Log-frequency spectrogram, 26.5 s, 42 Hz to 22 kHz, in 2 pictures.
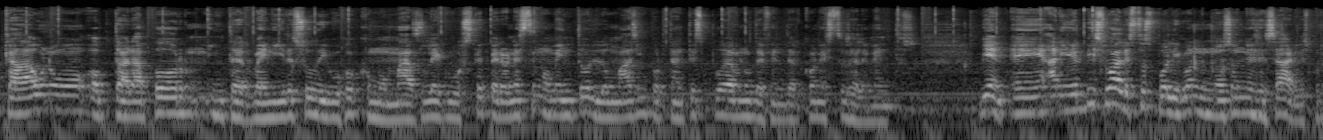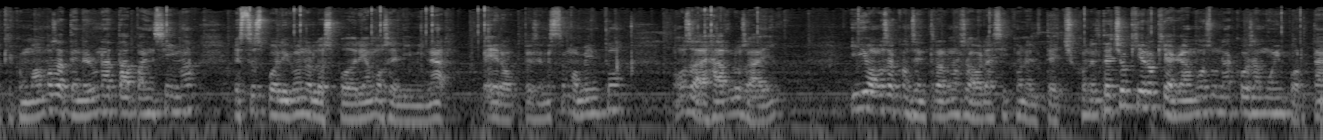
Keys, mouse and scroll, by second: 0.5-0.8 middle drag, 1.8 middle click, 2.8 shift+middle click, 3.4-3.8 middle drag, 4.6-5.2 middle drag, 5.5-6.9 middle drag, 7.7-9.2 middle drag, 9.7 shift+middle click, 10.2 middle click, 11.0 click, 12.2 Tab, 15.0 click, 15.8 click, 16.3 click, 17.1 click, 17.7 click, 18.2 click, 19.6 Tab, 20.5 click, 21.0-22.0 middle drag, 23.3-24.4 middle drag, 25.0 middle click, 26.3 middle click.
